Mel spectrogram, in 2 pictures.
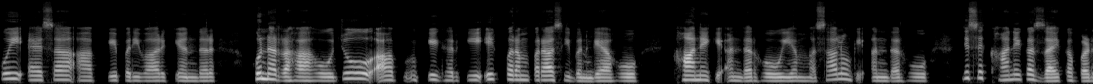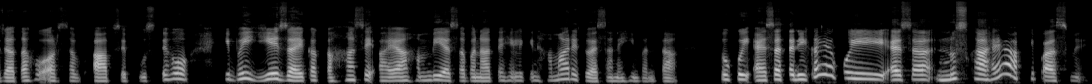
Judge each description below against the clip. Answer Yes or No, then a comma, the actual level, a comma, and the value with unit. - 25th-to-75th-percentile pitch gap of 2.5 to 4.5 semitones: No, average, 4.9 semitones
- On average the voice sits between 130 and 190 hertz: Yes, medium, 185 Hz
